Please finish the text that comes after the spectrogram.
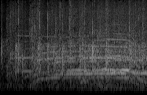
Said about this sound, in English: Uh, we're going to do an applause meter. If you think it should make it in, applause. Okay. And if you think Jigglypuff should not make it in, applause.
